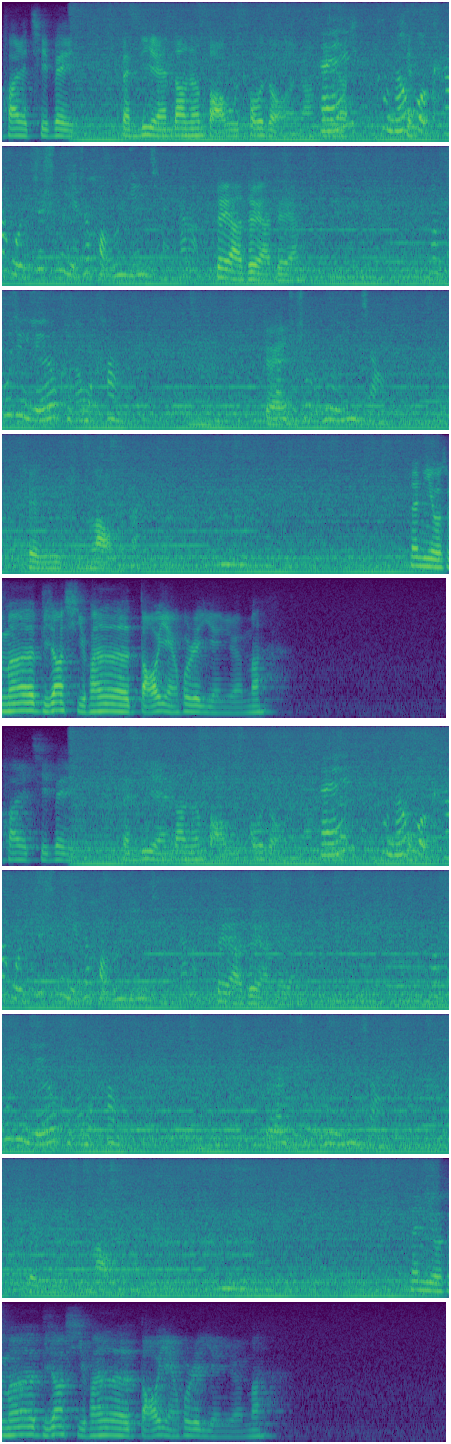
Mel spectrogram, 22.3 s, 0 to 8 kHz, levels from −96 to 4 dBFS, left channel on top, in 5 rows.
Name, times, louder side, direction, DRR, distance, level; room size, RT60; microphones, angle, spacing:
voice 1, 0.0-3.5 4.0-4.1 6.6-7.6 10.8-11.2 11.6-11.9 13.6-14.9 17.1-17.2 17.5-20.6, left 6 dB, 80° left, 0.4 m, -25 dB
sound 1, 0.7-17.8, right 1 dB, 10° right, 0.8 m, -30 dB
sound 2, 2.3-15.1, equal, 40° right, 3.3 m, -40 dB
voice 2, 3.2-6.5 8.7-10.3 11.7-12.8 15.5-16.4, left 2 dB, 15° left, 0.4 m, -27 dB
sound 3, 3.7-15.9, right 2 dB, 70° right, 0.8 m, -35 dB
12.0 x 7.7 x 3.5 m
head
